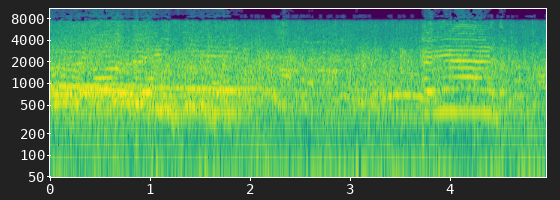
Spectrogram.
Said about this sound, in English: So let's give the teachers a big round of applause.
